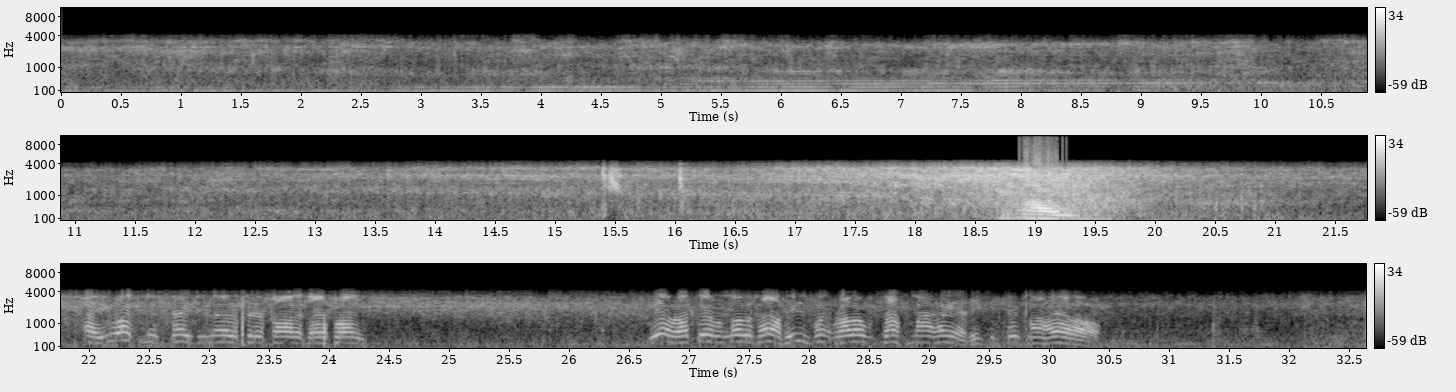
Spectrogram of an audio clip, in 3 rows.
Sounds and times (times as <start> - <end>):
Aircraft: 0.0 - 32.6.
